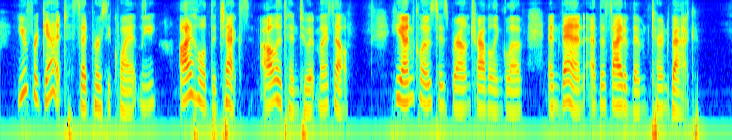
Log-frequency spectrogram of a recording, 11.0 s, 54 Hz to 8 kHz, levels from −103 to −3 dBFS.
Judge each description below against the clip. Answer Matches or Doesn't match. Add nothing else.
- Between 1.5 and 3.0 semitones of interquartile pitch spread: Doesn't match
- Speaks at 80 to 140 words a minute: Doesn't match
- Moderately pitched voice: Matches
